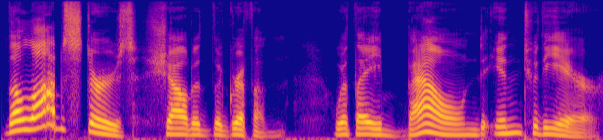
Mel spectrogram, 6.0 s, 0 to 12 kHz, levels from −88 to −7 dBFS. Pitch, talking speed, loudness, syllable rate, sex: 145 Hz, 110 wpm, -19 LUFS, 2.8 syllables/s, male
